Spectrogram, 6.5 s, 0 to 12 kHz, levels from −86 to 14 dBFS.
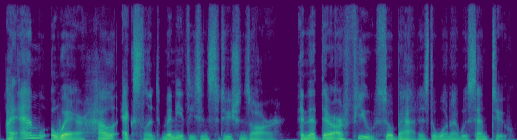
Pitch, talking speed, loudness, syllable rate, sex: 115 Hz, 220 wpm, -22 LUFS, 6.3 syllables/s, male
